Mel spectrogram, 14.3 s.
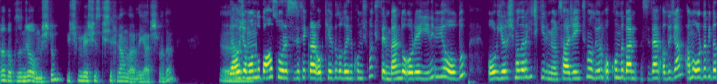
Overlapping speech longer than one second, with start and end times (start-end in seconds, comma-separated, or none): none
